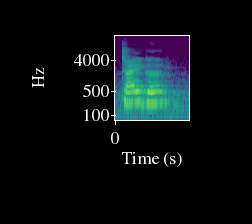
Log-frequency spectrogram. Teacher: ट नहीं होता है, टंग को ट्विस्ट नहीं करना, बल्कि हल्का सा छूना है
